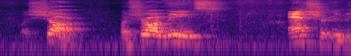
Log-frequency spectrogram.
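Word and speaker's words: אשר: Over here in English, you want to just say Asher, because that's how they pronounce it in English. But in Hebrew, it's Ashar. Ashara. Over there is Ashara or Ashar.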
